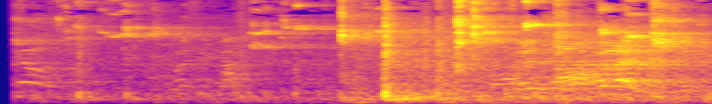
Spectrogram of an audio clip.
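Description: Basketball game on a hardwood gym floor: short sneaker squeaks and one loud ball thud a little past halfway, with voices in the gym growing louder in the second half.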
